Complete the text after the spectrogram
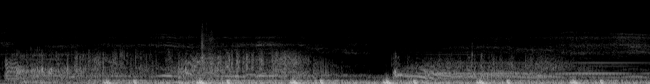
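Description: Small footsteps thud softly on a wooden floor.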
